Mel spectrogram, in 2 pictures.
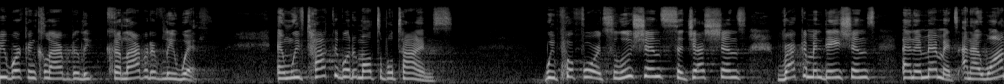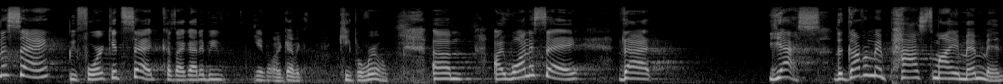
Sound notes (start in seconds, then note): none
